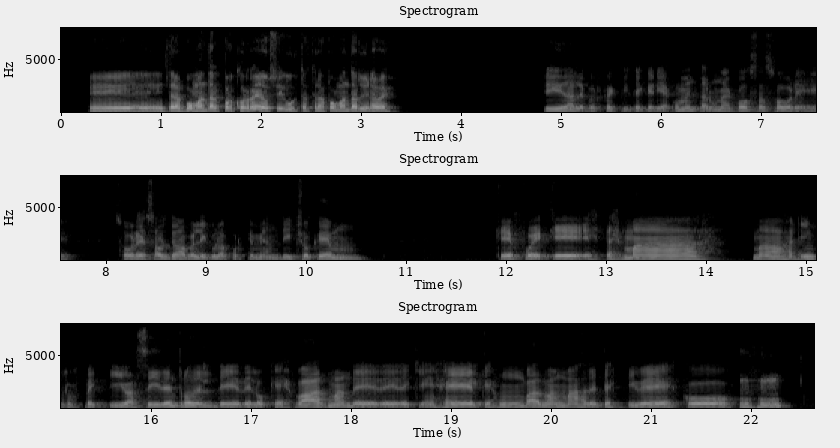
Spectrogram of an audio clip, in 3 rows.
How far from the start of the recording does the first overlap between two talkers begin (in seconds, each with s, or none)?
none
